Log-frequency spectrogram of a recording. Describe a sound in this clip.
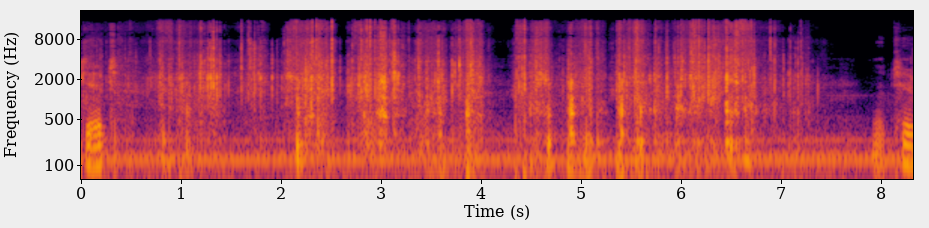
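A plastic bag crinkles and rustles as it is handled close by.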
